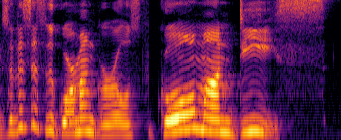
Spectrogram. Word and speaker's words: Gourmande: so this is the gourman girls gandis with the French muted R go GES this palette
